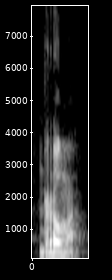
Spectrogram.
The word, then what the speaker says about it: Roma: It is also important to note that words beginning with R are also pronounced with rr and not r. For example, the city Roma. We don't say "Roma" but "Roma". Next we have the s.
